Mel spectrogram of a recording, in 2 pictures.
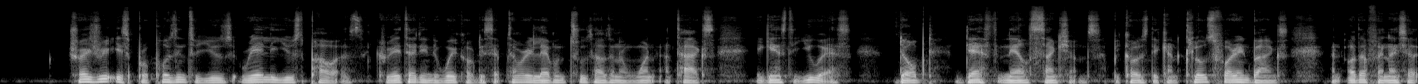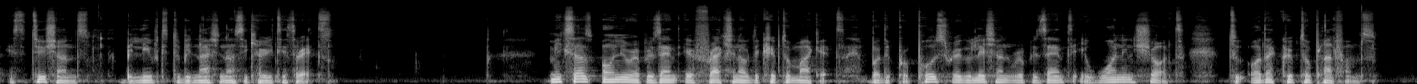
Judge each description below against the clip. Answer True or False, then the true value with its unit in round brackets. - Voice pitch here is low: True (100 Hz)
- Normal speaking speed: False (130 wpm)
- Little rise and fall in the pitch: False (3.3 semitones)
